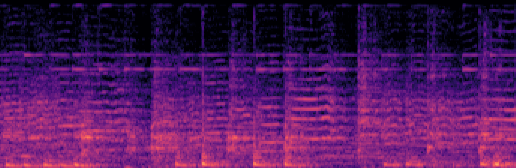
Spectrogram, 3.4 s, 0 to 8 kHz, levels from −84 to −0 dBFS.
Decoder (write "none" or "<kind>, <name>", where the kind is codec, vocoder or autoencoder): none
